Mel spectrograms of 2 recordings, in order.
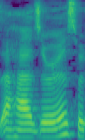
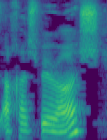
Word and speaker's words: Ahasuerus: such as Ahasuerus, which you might hear me pronounce his name as Ahasuerus, Mordecai, which I might pronounce Mordechai, and Haman.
